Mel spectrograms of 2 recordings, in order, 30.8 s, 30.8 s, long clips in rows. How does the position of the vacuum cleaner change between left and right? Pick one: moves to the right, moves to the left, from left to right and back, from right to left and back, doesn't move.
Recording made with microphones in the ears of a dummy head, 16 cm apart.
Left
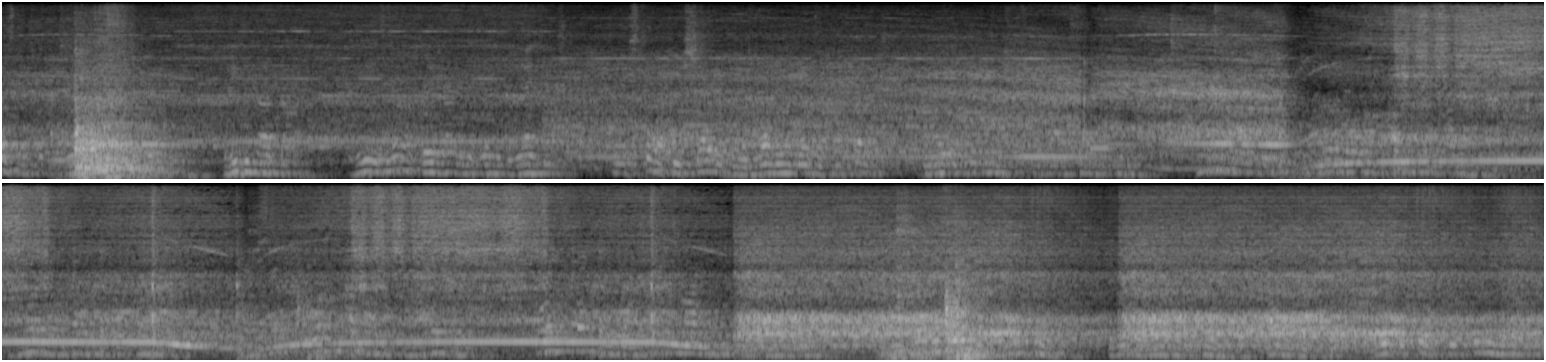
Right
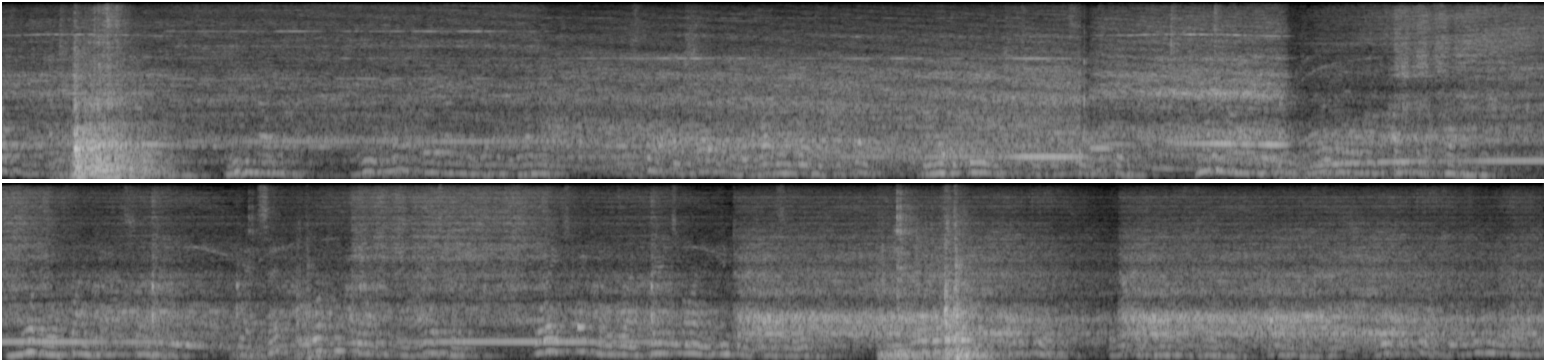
moves to the left.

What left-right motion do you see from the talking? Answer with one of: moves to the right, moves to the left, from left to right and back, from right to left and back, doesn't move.
from left to right and back.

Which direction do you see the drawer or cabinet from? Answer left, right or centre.
right.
